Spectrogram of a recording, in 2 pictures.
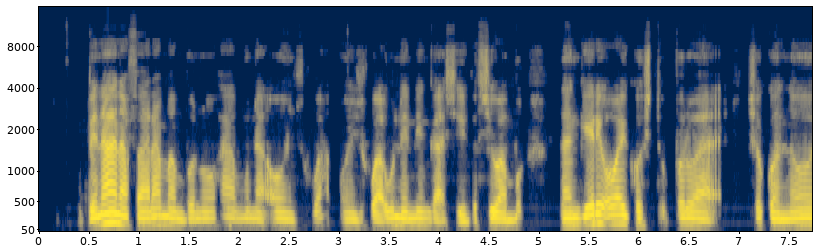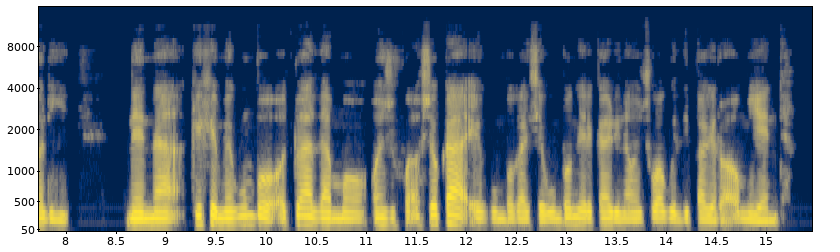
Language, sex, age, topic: Oshiwambo, male, 18-24, agriculture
